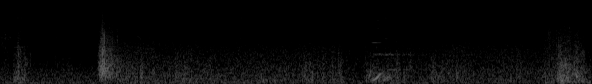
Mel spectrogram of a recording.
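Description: Wind rushes past a glider.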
